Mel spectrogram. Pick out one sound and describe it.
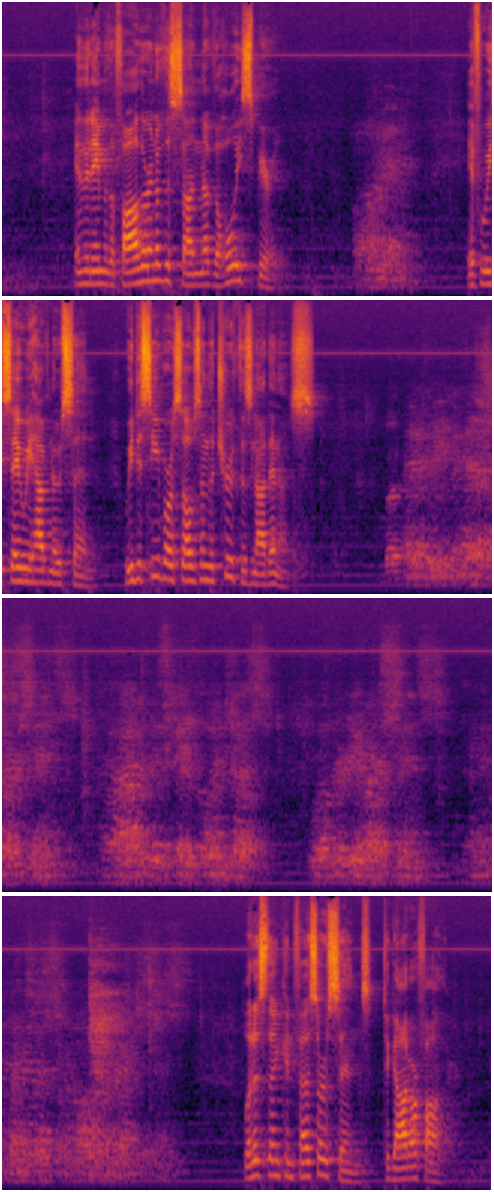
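A man chants into a microphone in an echoing hall.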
